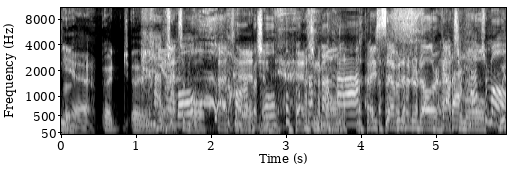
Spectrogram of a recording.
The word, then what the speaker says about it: Hatchimal: Or you got a Harmonal or Haminal or whatever they're called. Yeah. Hatchimal.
